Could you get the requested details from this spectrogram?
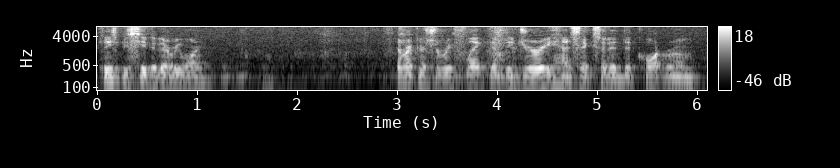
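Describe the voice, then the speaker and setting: A man presiding as judge, giving calm procedural instructions, heard on a courtroom recording. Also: mid-range voice, normal speed, slight background noise, poor audio. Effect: courtroom audio recording. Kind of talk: presiding over a trial.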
